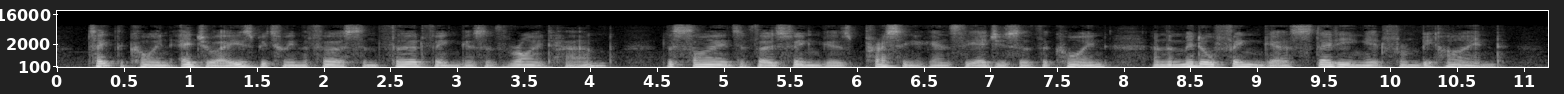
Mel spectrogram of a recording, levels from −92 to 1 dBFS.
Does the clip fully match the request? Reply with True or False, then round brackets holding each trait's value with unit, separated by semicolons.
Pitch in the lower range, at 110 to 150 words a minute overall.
False (105 Hz; 190 wpm)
